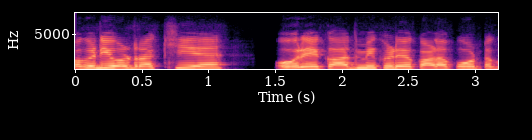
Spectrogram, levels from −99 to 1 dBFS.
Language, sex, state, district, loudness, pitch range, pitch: Marwari, female, Rajasthan, Churu, -16 LUFS, 235-260 Hz, 250 Hz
